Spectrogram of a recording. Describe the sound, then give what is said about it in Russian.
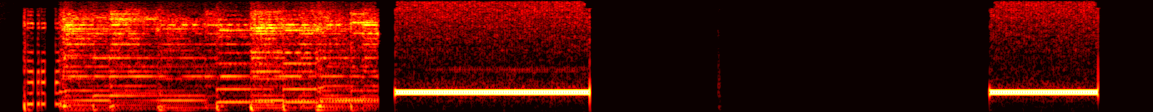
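A few seconds of tinny hold music, then a steady telephone dial tone buzzes for about two seconds while a phone call is being transferred, a click and silence follow, and the tone returns briefly. No one speaks. “А давайте сейчас телефоном... попробую переключить”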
